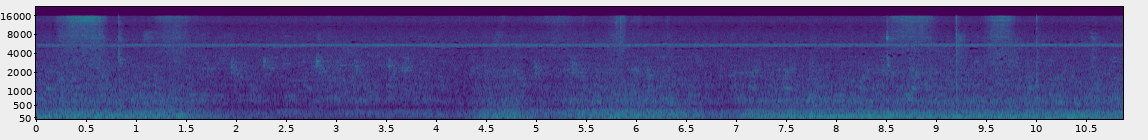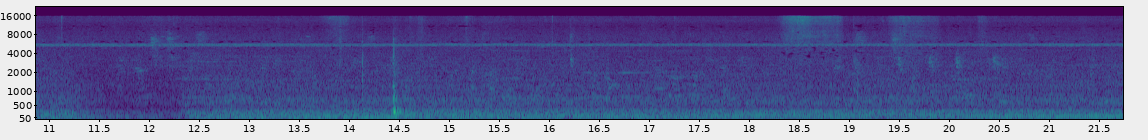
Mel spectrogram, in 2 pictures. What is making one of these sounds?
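Cord rustles and slides softly as hands braid it.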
